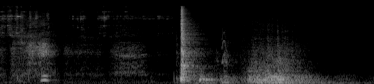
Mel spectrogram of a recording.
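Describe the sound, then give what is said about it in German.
A filing cabinet being opened in an office scene from a dramatized David Copperfield: a sharp latch click, then a soft sliding rumble as the drawer moves, all fairly faint. “Er öffnet seinen Aktenschrank, um nachzusehen.”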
